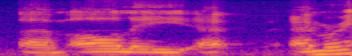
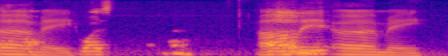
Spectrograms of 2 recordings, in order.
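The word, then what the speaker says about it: R. Lee Ermey: was a movie about Arlie Emery, is that how you pronounce it? Arlie Ermy.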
